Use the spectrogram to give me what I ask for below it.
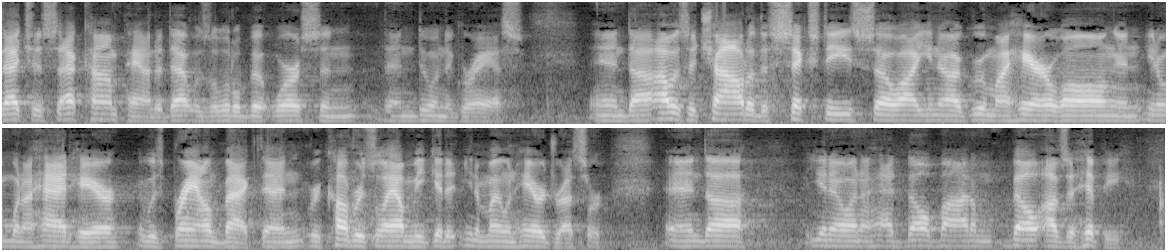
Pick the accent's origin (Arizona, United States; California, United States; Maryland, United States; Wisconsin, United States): Maryland, United States; Baltimore; I remember the two guys I was with, I'm from Baltimore.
